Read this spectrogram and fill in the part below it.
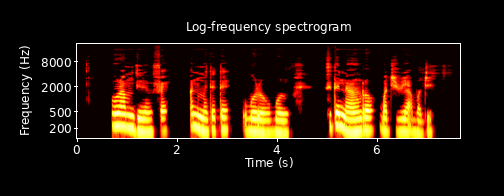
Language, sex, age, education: Igbo, female, 15-29, tertiary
